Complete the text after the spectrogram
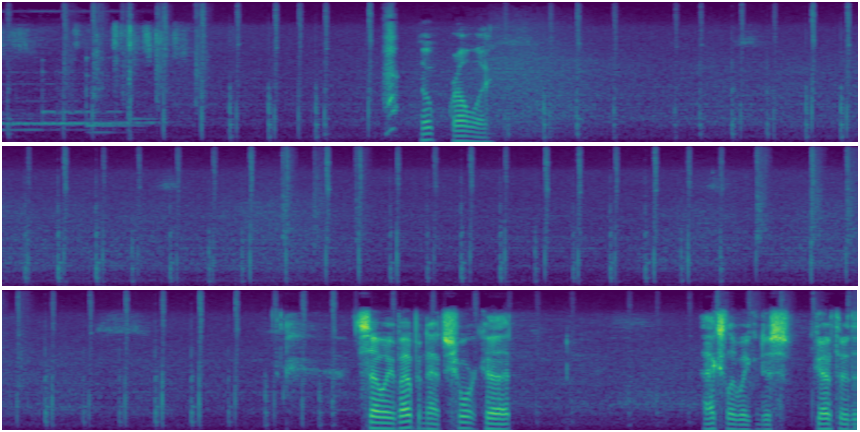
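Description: Quick footsteps tap steadily on a wooden floor as a figure runs.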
